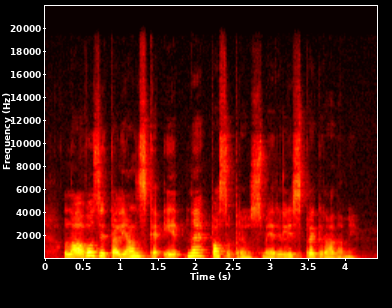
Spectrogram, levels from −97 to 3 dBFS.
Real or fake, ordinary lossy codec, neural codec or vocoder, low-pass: real; none; none; 19.8 kHz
